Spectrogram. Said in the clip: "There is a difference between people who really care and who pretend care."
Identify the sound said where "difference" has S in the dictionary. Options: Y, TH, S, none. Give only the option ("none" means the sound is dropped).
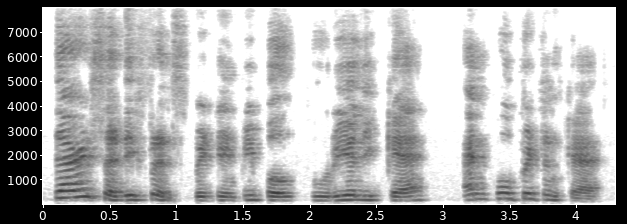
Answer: S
